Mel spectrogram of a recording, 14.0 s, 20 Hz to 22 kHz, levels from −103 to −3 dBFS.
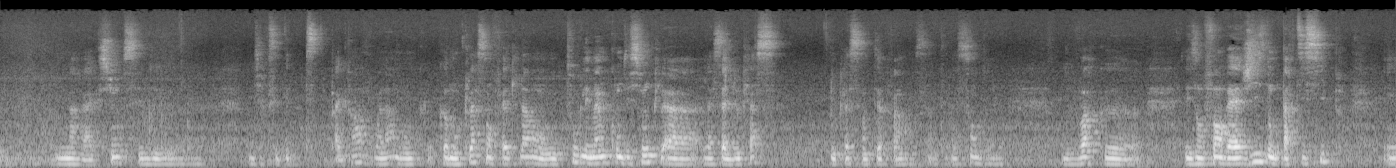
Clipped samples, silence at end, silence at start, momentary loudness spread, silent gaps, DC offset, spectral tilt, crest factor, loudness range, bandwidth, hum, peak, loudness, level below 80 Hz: under 0.1%; 0 s; 0 s; 15 LU; none; under 0.1%; -5 dB/octave; 20 dB; 6 LU; 17.5 kHz; none; -2 dBFS; -21 LUFS; -52 dBFS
